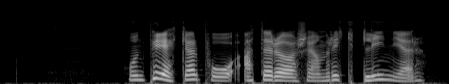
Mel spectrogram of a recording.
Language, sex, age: Swedish, female, 49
